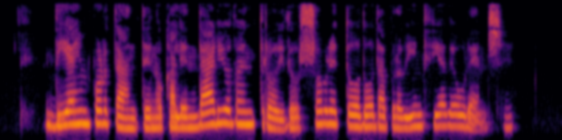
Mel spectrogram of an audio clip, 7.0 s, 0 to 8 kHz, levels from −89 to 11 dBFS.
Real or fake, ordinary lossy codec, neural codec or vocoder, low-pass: real; MP3, 64 kbps; none; 7.2 kHz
